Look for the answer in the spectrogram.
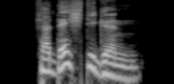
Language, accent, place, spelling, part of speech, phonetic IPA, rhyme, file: German, Germany, Berlin, verdächtigen, verb / adjective, [fɛɐ̯ˈdɛçtɪɡn̩], -ɛçtɪɡn̩, De-verdächtigen.ogg
- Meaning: to suspect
